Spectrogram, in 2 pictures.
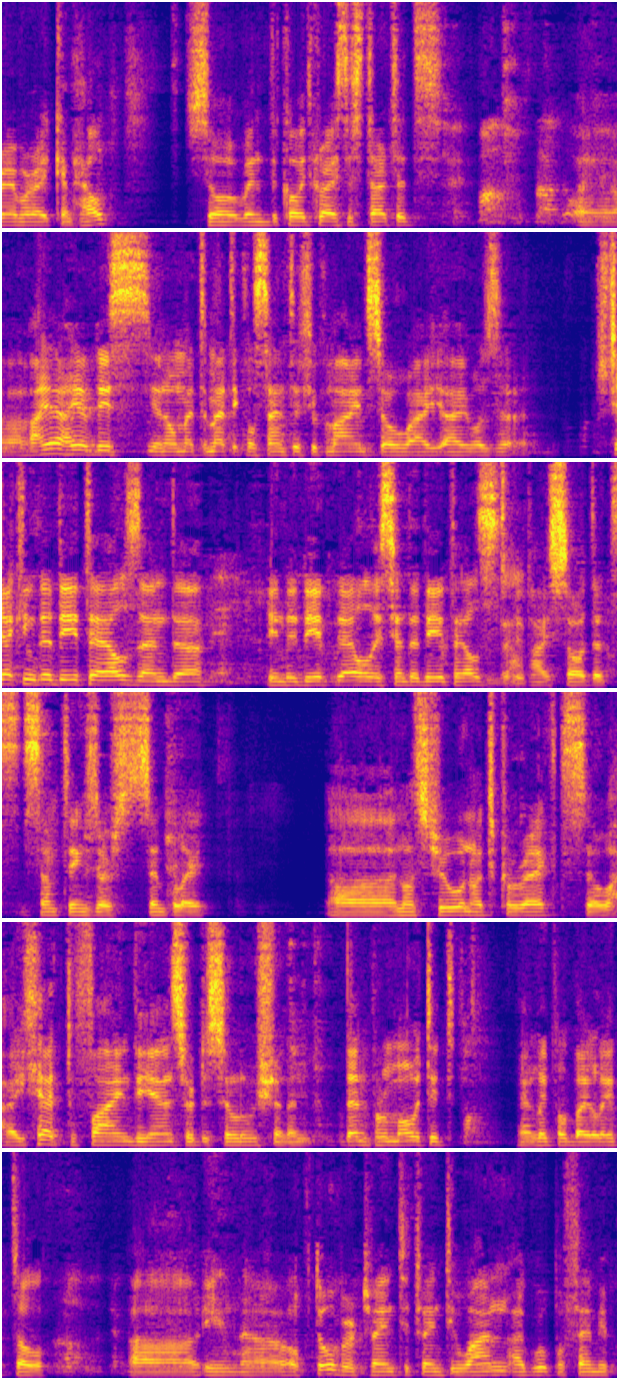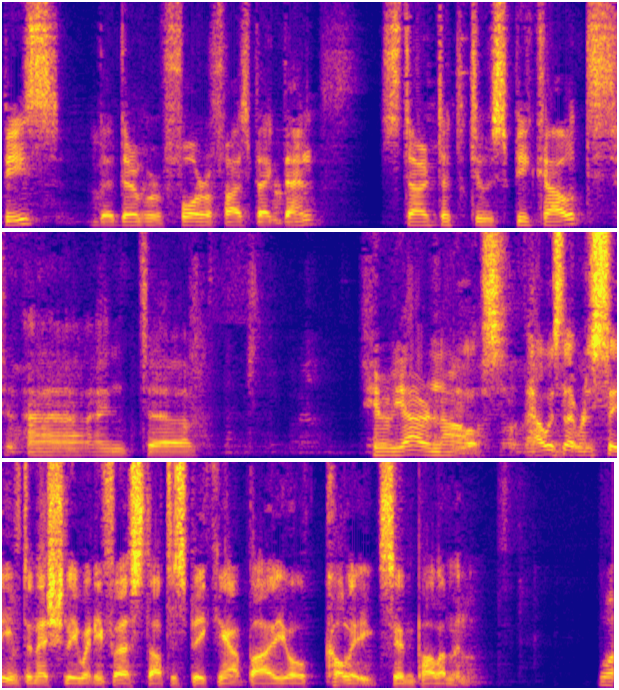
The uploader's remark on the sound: recorded at the International Covid Summit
